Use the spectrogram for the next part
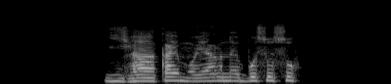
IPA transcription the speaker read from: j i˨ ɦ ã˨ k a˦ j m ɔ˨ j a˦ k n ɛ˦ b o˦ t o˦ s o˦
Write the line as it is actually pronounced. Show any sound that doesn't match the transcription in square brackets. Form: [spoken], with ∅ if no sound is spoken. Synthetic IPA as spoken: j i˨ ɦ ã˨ k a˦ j m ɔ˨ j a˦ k n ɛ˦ b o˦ [s] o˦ s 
